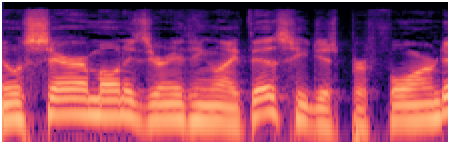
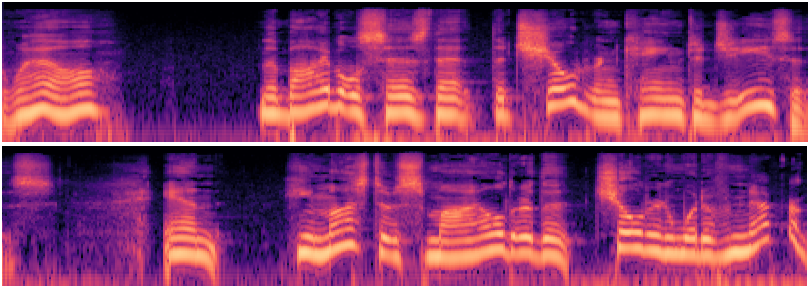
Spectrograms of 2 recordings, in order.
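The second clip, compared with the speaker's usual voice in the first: put-on nervous, timid little girl voice, pitched high; 7 semitones higher than usual. Telling a story, the little girl answers the minister, nervous little girl.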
